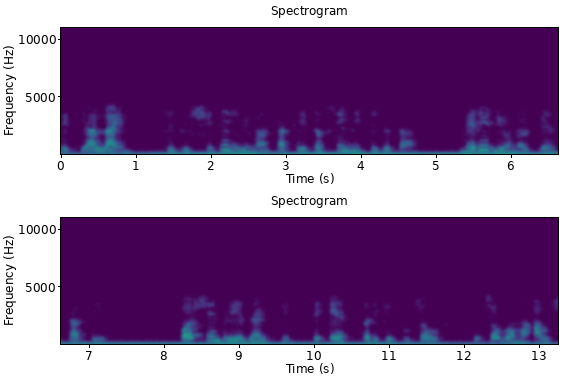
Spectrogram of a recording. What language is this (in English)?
Gujarati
